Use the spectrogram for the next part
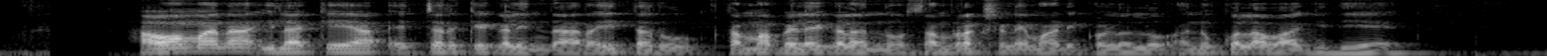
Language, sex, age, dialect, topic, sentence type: Kannada, male, 31-35, Mysore Kannada, agriculture, question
